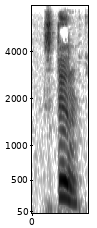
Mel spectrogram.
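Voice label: "стын", Komi-Zyrian, female; audio dict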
